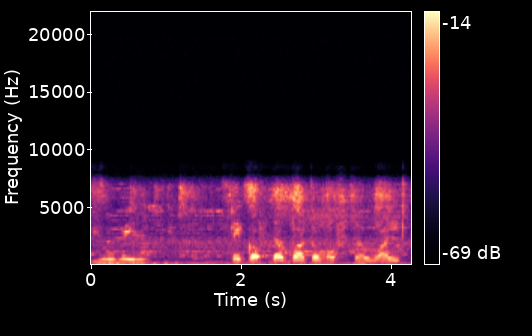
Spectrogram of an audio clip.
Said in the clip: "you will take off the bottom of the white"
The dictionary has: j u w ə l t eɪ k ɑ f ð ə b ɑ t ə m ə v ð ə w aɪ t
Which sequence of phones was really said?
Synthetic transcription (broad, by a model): j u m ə n t eɪ k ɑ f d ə b ɑ t ə m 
